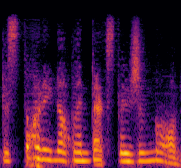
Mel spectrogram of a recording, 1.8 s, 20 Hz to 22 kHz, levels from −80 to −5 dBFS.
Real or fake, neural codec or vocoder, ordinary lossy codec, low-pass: fake; codec, 44.1 kHz, 0.9 kbps, DAC; Opus, 64 kbps; 14.4 kHz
